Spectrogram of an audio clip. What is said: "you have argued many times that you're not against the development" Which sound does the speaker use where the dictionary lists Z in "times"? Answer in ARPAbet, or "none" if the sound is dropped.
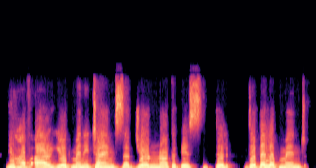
S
